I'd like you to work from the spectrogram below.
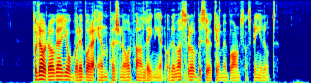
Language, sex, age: Swedish, male, 27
